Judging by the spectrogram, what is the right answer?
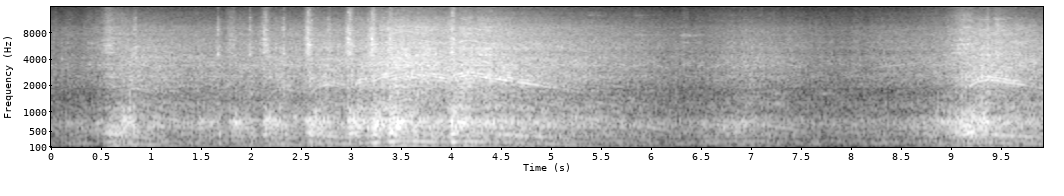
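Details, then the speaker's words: Suzuki Wagon R three-cylinder petrol with shaking and poor pulling and no fault codes, after parts were set and corrected, running without the new air filter fitted: engine picks up cleanly on each blip and settles smoothly, normal response. "Engine നല്ലോണം റെസ്പോണ്ടും കാണിക്കാൻ തുടങ്ങിയിട്ടുണ്ട്"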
